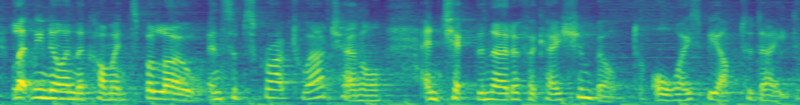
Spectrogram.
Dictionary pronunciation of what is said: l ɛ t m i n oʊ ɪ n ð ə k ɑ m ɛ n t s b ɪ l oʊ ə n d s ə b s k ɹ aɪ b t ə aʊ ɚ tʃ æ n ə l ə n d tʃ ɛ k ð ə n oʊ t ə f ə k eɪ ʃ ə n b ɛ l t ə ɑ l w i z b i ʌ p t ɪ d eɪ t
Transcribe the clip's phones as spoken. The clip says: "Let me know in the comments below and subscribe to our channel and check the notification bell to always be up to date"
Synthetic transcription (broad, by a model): l ɛ t m i n oʊ ɪ n ð ə k ɑ m ɛ n t s b ɪ l oʊ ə n s ə b s k ɹ aɪ b t ə aʊ ɚ tʃ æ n l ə n tʃ ɛ k ð ə n oʊ t ə f ə k eɪ ʃ ə n b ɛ l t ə ɑ l w i z b i ʌ p t ɪ d eɪ t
